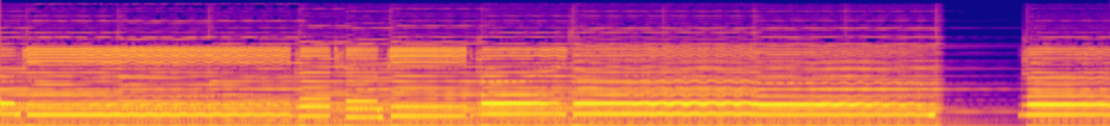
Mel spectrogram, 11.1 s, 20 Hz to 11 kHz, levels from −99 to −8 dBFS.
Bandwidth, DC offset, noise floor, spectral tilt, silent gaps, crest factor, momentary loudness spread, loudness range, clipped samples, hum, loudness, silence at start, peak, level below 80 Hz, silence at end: 9.4 kHz; 5%; -43 dBFS; -5.5 dB/octave; none; 12 dB; 5 LU; 3 LU; under 0.1%; none; -13 LUFS; 0 s; -2 dBFS; -40 dBFS; 0 s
